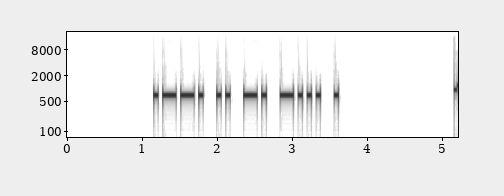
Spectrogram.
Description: Morse code, heard as a keyed tone, about 20 wpm, 700 Hz. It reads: PINBE
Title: Code Groups - 5 Letter:Numbers - 20wpm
